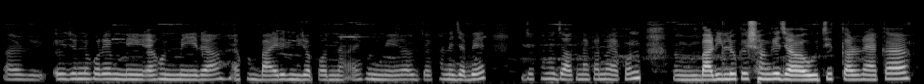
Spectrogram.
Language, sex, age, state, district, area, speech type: Bengali, female, 18-30, West Bengal, Dakshin Dinajpur, urban, spontaneous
